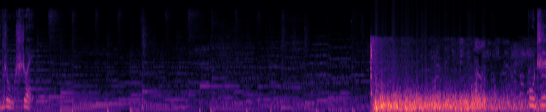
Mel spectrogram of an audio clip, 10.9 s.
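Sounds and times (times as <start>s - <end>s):
speech: 0.1s - 0.8s, 10.6s - 10.9s
distant rumbling thunder: 7.4s - 10.9s.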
